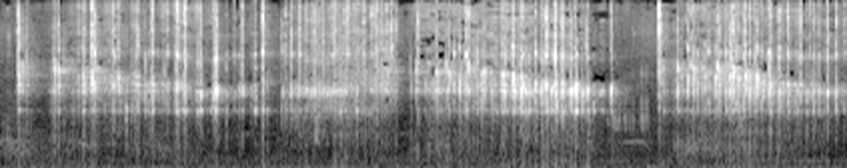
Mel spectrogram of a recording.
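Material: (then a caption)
Plastic. A blue segmented plastic articulated fidget toy is flexed and rubbed with the fingers so its segments rattle and click. A dense, quiet stream of rapid, short clicks and rattling fills the clip, bright and high with almost no low end, swelling and easing in a few waves.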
